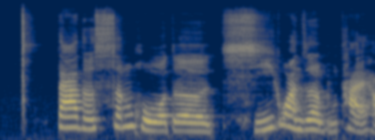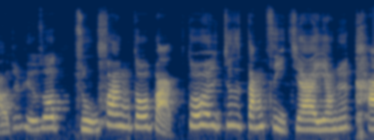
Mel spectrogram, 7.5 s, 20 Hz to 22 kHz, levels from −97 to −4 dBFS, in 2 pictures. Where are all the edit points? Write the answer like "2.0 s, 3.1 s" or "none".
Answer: 4.4 s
